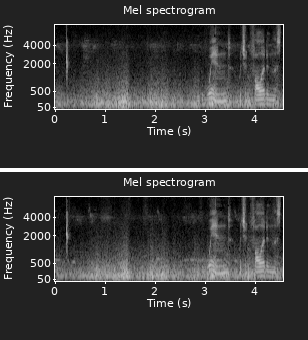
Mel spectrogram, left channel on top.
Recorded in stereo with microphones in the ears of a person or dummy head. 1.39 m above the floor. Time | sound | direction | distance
0.2 | a finger snap | 15° right (ahead or behind) | ?
2.9 | a man speaking | 10° right (ahead or behind) | ?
